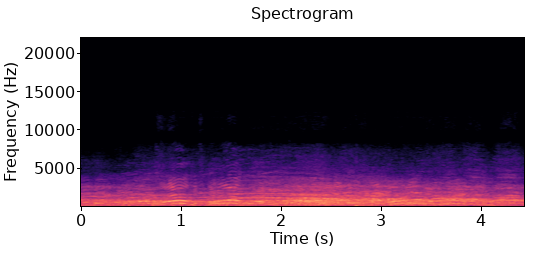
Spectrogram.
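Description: Football crowd shouting, many voices overlapping, louder from about a second in as a goalmouth attack builds.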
